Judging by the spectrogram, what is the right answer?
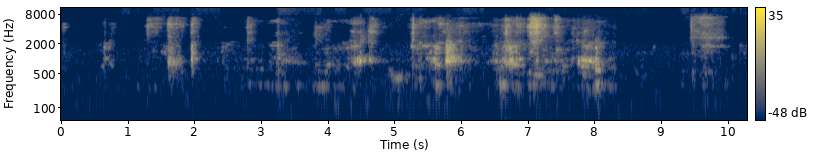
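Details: Child in pediatric respiratory emergency with cough, difficulty breathing, reduced feeding, sleepless night, dullness and irritability: wheeze with respiratory distress.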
